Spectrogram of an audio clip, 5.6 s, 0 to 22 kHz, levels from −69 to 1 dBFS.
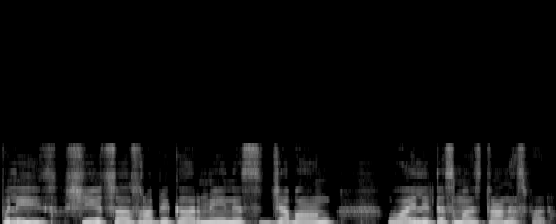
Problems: none marked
